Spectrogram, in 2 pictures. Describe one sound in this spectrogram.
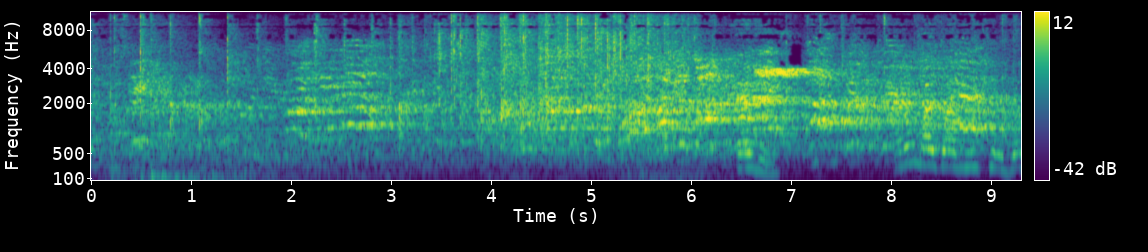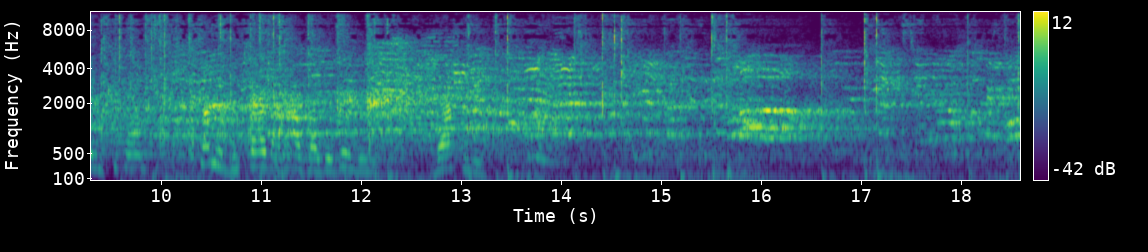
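Girls chatter and call out to each other in a large echoing gym.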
